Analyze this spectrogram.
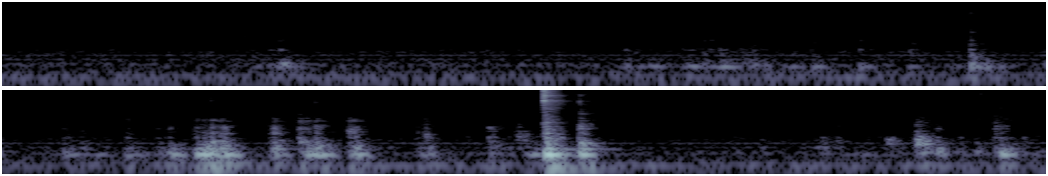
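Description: Metal tools clink and knock against metal parts.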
